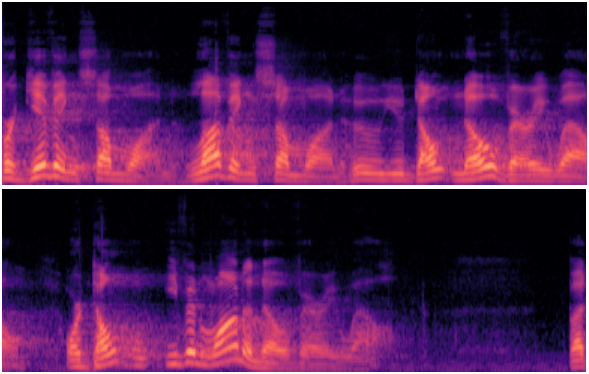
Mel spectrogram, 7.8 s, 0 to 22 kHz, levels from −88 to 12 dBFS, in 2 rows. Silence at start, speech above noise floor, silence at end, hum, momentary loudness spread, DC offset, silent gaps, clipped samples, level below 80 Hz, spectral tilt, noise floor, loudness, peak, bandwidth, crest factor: 0 s; 39 dB; 0 s; 60 Hz at -50 dBFS; 16 LU; under 0.1%; none; under 0.1%; -62 dBFS; -6.5 dB/octave; -56 dBFS; -17 LUFS; 0 dBFS; 9.2 kHz; 18 dB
